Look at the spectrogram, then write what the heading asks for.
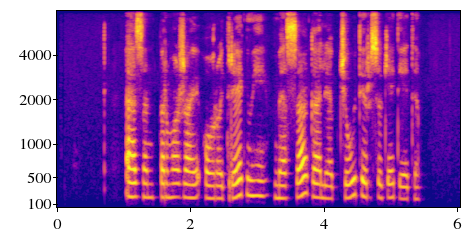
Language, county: Lithuanian, Telšiai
